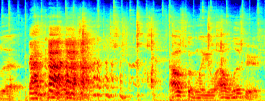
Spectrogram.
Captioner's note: all laughing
